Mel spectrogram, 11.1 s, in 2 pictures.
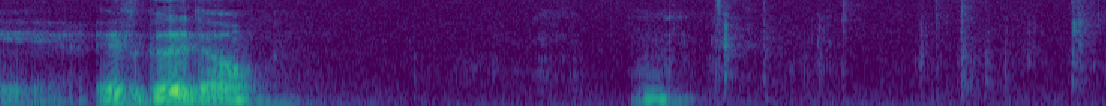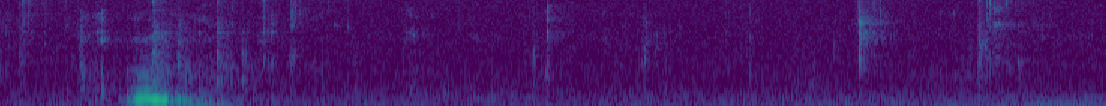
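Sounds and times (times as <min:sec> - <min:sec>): close-miked chewing: 0:02.4 - 0:11.0
wet mouth clicks and lip smacks: 0:03.4 - 0:10.8.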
